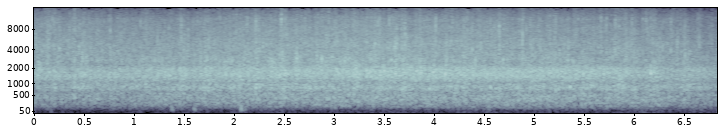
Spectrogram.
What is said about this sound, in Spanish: Y vamos a darles un aplauso a las mujeres de Dios.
